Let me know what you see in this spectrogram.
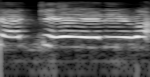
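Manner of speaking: acted crying voice, words pushed out through tears. Recapping a scene, the speaker acts out a character's line: imitating Jill crying. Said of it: "you have Jill like crying like".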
